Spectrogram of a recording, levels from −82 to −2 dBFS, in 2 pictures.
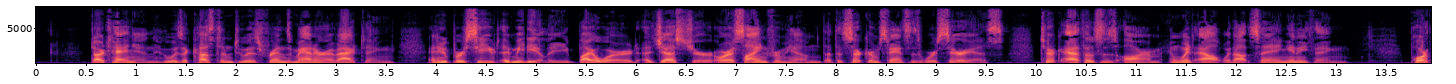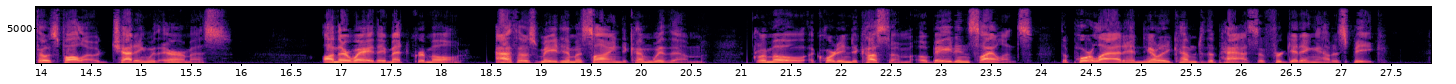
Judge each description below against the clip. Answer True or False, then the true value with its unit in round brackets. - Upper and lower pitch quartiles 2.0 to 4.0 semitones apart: False (4.9 semitones)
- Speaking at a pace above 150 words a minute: True (170 wpm)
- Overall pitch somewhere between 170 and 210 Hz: False (110 Hz)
